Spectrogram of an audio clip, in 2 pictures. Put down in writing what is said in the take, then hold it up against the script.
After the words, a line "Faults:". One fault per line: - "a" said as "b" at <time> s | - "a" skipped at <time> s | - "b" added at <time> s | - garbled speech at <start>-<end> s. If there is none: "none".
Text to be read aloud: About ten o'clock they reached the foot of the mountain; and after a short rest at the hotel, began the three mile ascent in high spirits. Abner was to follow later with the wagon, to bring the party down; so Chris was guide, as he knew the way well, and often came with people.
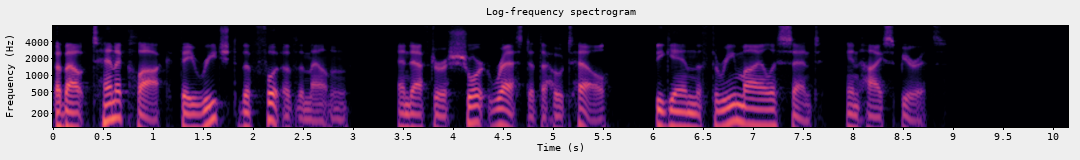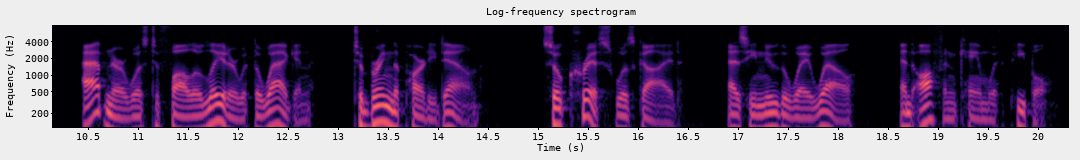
About ten o'clock they reached the foot of the mountain; and after a short rest at the hotel, began the three mile ascent in high spirits. Abner was to follow later with the wagon, to bring the party down; so Chris was guide, as he knew the way well, and often came with people.
Faults:
none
